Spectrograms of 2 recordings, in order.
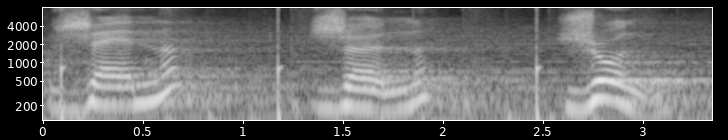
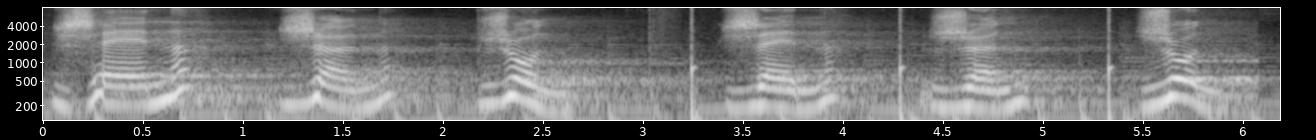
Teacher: você pode perceber que gêne é o mais aberto. Jeune, mais ou menos. Jaune, mais fechado.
